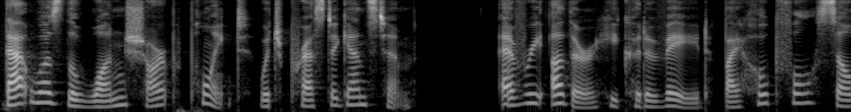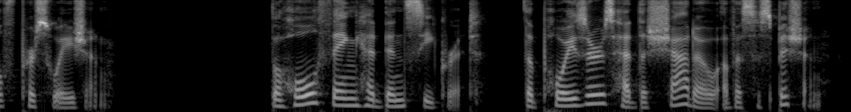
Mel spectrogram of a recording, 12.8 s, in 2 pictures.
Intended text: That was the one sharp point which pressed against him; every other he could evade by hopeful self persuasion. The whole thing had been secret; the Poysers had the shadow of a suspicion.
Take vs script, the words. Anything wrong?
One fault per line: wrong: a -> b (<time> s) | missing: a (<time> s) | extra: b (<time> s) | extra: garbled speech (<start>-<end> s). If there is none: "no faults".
no faults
